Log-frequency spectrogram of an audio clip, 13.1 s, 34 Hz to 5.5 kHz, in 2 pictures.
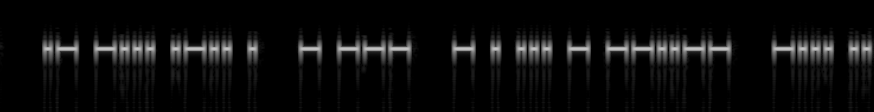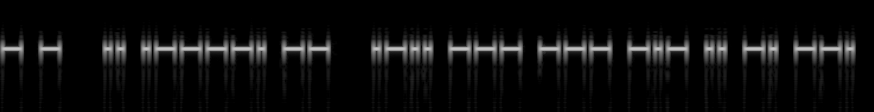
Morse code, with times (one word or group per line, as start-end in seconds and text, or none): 0.3-1.9 ABLE
2.3-3.1 TO
3.4-5.5 TEST,
5.8-7.0 BUT
7.3-9.0 I'M
9.4-13.0 LOOKING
